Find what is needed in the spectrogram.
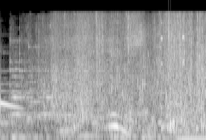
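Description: Background music with a splash sound as the hamster plunges into the plastic ball pit, starting just after a falling whistle-like glide trails off, with short voice-like squeaks over it.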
